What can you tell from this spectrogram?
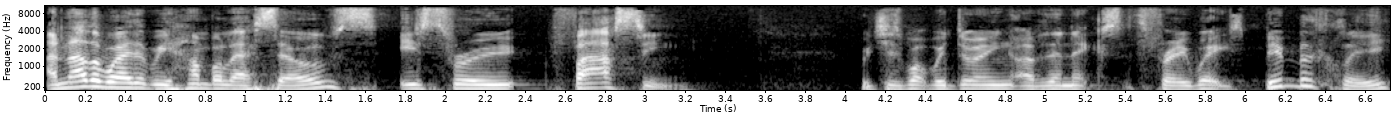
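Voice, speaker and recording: Delivered at a moderate pace, this voice has an Australian accent and ordinary pitch variation. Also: man. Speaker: pastor. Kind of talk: sermon. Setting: church with live audience.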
